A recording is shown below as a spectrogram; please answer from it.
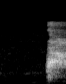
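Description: A dog gives a single sharp bark in the background after a moment of silence.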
